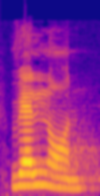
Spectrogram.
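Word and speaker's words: well-known: famous का क्या है वेल नॉन के इसमें साइलेंट होगा इसको वेल्नोन करेंगे ठीक है अ सिलेक्शन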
